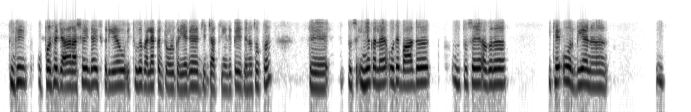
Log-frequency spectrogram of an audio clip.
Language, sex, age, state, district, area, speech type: Dogri, female, 60+, Jammu and Kashmir, Jammu, urban, conversation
